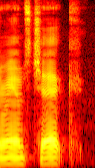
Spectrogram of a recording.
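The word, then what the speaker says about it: Ramczyk: role player on defense 20 Denver Broncos Ryan Rams check offensive tackle Wisconsin every single mock draft I see his name is mispronounce I made sure to get that pronunciation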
